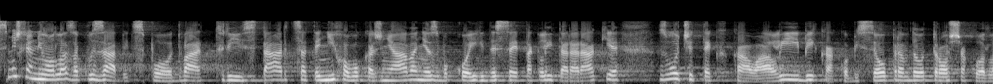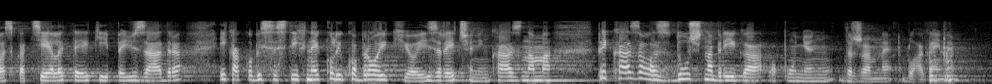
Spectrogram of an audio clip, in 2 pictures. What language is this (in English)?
Croatian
